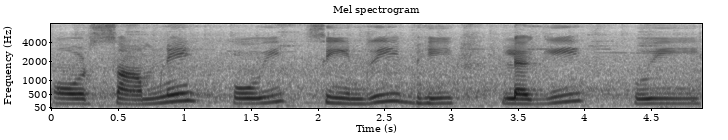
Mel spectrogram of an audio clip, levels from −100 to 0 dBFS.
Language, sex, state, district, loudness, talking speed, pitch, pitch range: Hindi, female, Madhya Pradesh, Dhar, -20 LUFS, 85 wpm, 180 Hz, 175-225 Hz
